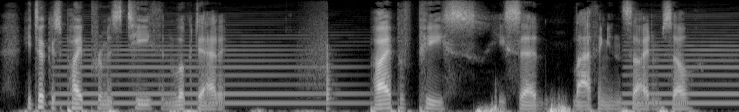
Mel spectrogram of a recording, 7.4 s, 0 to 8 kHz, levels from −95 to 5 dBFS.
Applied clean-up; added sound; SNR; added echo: none; Wind instrument, woodwind instrument + Thump, thud; 14 dB; none.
